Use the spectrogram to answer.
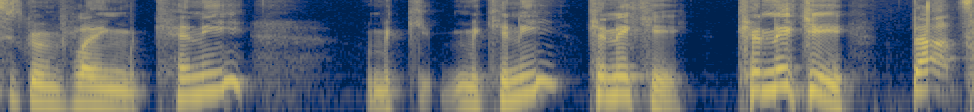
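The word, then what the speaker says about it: Kenickie: Rizzo, George Michelades, who's going to be playing Kaniki. That's how you pronounce it. It's pronounced Kaniki.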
